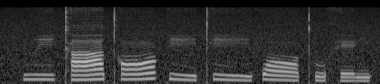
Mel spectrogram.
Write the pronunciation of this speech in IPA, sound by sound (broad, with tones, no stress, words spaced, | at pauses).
ʋiː˧kʰaː˧˥ t̪ʰɔː˧˥kiː˧˩t̪ʰiː˧˩ fɔː˧˩t̪ʰu˩˧he˩ŋ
